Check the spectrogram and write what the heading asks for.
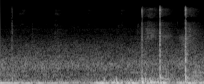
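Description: Boxing gloves landing three quick punches on a heavy bag in about half a second, over a steady low rumble.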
